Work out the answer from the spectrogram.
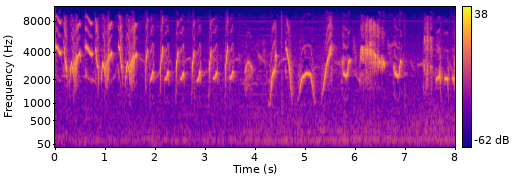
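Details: Chinese hwamei singing vigorously (gacor), its song likened to a cucak Papua or cucak mas; loud, rapid run of varied whistled notes, many sharply rising and falling slurs, delivered in quick bursts with brief gaps.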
